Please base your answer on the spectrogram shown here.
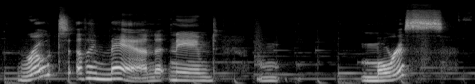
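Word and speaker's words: Moeris: of a man named morris that's an m okay that's how it pronounces morris he used herbs and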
